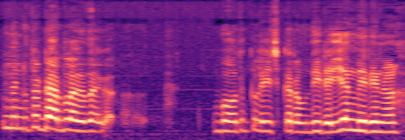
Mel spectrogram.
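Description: A worried village mother, played by a woman speaks plaintively in a slightly high voice. She has a Punjabi accent and sounds fearful throughout. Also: fairly quick, mellow, no echo, lo-fi sound, natural voice. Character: worried, tearful middle-aged village mother. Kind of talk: village drama acting.

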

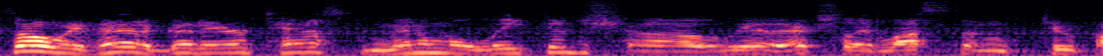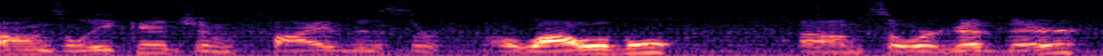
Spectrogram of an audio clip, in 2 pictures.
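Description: This thirtyish locomotive mechanic, miked at the lapel in a machine shop, describes repairs in a casual, matter-of-fact technical style with plenty of ums and uhs. His fairly high voice is animated at a moderate pace, over a little hiss or hum in a low-quality recording.

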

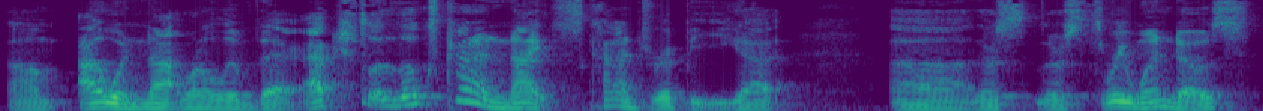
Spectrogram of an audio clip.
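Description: A man giving a casual soda review to the camera, rambling and excitable, with lots of fillers and restarts. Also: fairly low pitch, normal speed.

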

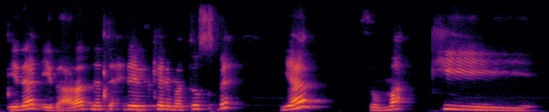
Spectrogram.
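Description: A woman teacher giving a children's reading lesson, patiently repeating each word slowly for her pupils. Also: a little high. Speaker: primary school teacher. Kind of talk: slow classroom reading lesson. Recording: slightly dull lo-fi recording.

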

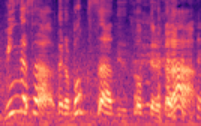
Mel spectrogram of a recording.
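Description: A man's voice: on the high side, wildly swooping pitch, fast, crowd noise. A man telling a funny true story in a casual way, acting out the voices of the people in it and laughing as he goes. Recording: distant mic with clear background noise.

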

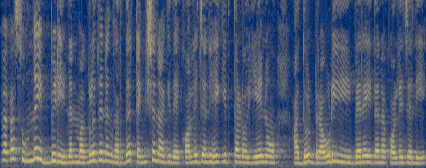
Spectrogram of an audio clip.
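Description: A woman's voice: high-pitched, steady tone, fast, darkish tone, close to an everyday voice. A woman playing a hot-tempered, protective mother who scolds her husband in an amateur village family drama. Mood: exasperated. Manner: scolding, exasperated. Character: fiery protective mother, quick to anger.

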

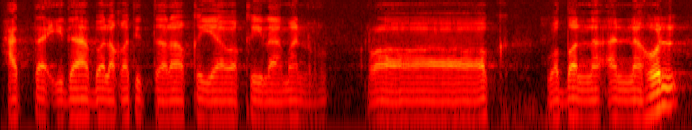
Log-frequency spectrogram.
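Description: A man preaching a dawn sermon, stressing his points with rhetorical questions and sudden loud exclamations, and chanting Arabic verses. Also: rumbling low, flat delivery, slow pace.

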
